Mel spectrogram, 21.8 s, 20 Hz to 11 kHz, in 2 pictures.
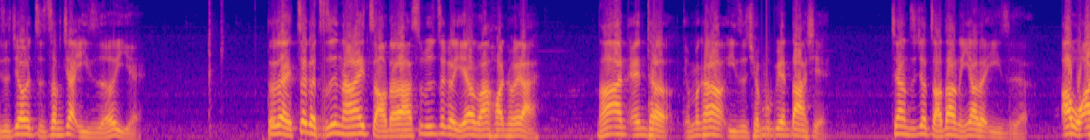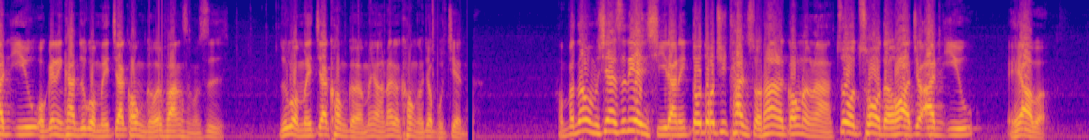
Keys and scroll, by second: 2.1 space, 2.6 Left, 3.7 Right, 6.5 Return, 11.5 u, 12.7 shift+;, 13.5 Left, 14.5 BackSpace, 15.2 Return, 20.3 u.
